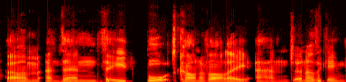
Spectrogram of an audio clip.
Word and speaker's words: Carnevale: they wanted to do I've been calling it Carnival is it should be should it be Carnaval um I mean don't let me tell you how to say Italian words you know better than I do we we've been told it's Carnaval but carnal okay well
